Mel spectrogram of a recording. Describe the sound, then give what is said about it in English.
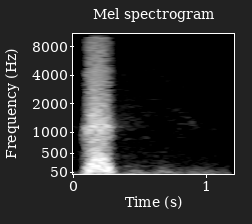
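One quick, forceful burst of breath: a short, sharp puff lasting about a quarter second, loud and alone, then near silence. “And once again, with a quick burst of breath, let it be done now.”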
